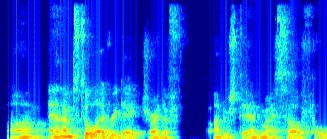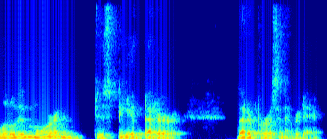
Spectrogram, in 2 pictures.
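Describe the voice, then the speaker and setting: A man from Wisconsin, a podcast guest, telling his story in a relaxed, reflective way with fillers. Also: deep voice, quick pace, reverberant. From Wisconsin, USA. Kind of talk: casual interview chat.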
